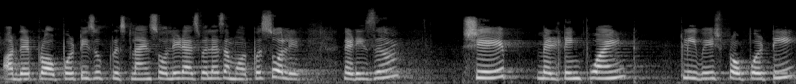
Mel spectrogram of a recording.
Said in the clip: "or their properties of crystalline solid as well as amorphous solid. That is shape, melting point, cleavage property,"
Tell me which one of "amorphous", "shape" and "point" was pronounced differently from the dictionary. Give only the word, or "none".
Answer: amorphous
